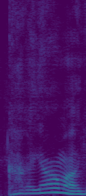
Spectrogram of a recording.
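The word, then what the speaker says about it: Kageyama: Kagayama, you were so close. Fuck. – Dude, okay, so I talked about this earlier. – It's a magic block. – I cannot say his name right because for me, every time I start, it goes to Kamigawa, which is the magic plane.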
